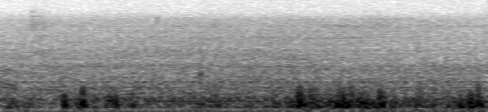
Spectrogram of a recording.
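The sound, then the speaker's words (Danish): Strong wind buffets the microphone in low, rumbling gusts that swell and fade over a couple of seconds, loud, with no voices, at a harbour where divers are launching a boat for a dive along the breakwaters. “Men det blæser virkelig meget heroppe.”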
